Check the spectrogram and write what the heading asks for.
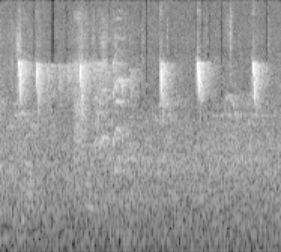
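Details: At Sundarvan, Ahmedabad, in winter, a foraging Grey-headed canary-flycatcher calls excitedly to announce itself. Six piercing, very high, clipped notes come at uneven intervals over a constant hiss of background noise.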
